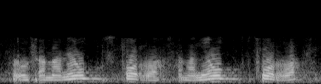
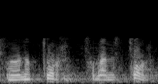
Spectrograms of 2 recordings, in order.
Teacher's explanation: والضاد هنا لا تتحول الى طاء · Shown in: first take · ما فيش فيها لا اضغام ولا انه هيحولها لشيء تاني، فلكنها من حروف الاستطالة.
